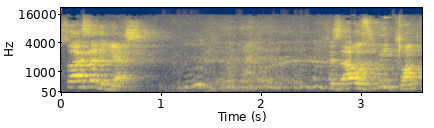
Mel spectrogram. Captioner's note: audience laughing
